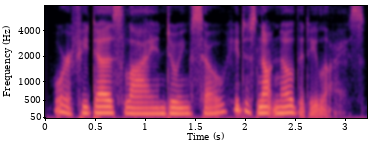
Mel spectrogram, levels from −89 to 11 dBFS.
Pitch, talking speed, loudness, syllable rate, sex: 160 Hz, 280 wpm, -18 LUFS, 4.9 syllables/s, female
